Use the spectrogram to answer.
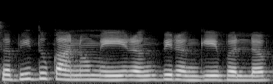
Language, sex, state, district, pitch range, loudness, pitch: Hindi, female, Bihar, Samastipur, 205-225 Hz, -14 LUFS, 210 Hz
